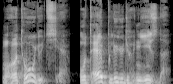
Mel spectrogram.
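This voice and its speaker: A man voicing a calm, sensible male bear cub in a storybook, speaking slowly and steadily. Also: medium pitch, husky, exaggerated voice. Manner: slow, steady, reassuring.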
